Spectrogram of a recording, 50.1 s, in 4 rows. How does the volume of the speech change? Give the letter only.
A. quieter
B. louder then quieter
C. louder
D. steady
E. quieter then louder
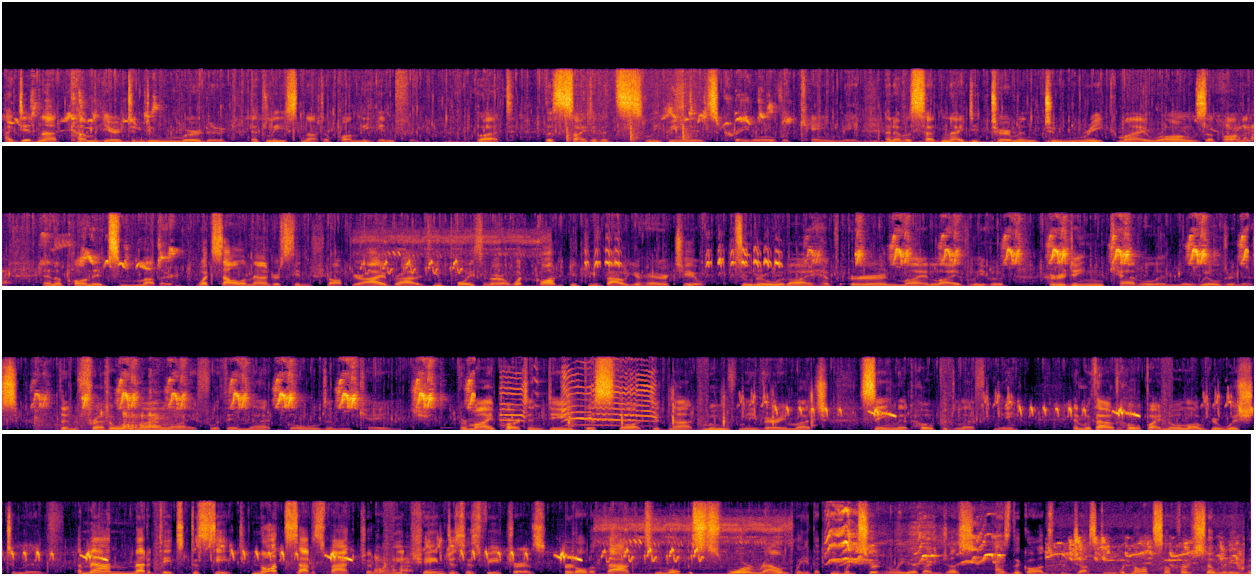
D.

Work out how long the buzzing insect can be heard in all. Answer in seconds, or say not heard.
not heard.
